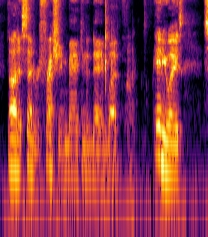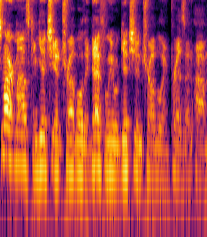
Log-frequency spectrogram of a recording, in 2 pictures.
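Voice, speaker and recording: Room echo is audible as a man talks at a moderate pace. His pitch is medium, with ordinary pitch variation. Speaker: vlogger, former prisoner. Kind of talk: casual monologue.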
